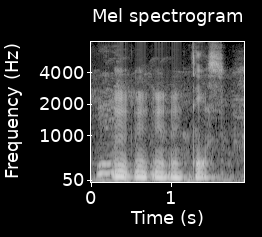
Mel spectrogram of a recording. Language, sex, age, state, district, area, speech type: Assamese, male, 18-30, Assam, Charaideo, urban, spontaneous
